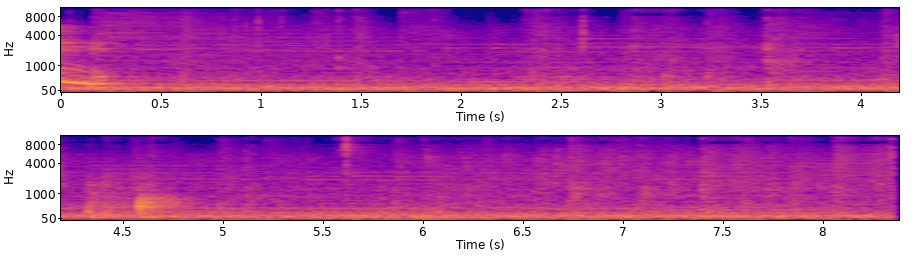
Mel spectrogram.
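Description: Faint, intermittent scratching of a small plastic pick scraping and chipping at a soaked dinosaur dig-kit egg, over a low steady hum.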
